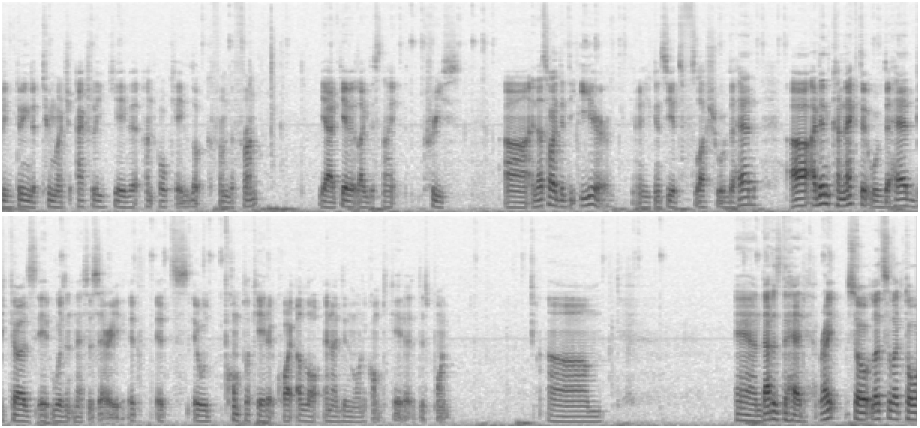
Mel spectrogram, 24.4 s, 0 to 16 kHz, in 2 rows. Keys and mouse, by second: 0.0 ctrl+z, 0.7 click, 3.1 alt+right click, 3.4 q, 3.7 alt+d, 3.9 alt+click, 5.0 alt+click, 5.5 alt+right click, 5.8 alt+click, 6.3 alt+right click, 6.6 alt+click, 7.8 alt+right click, 8.3 click, 9.3 alt+click, 9.7 alt+d, 10.1 click, 11.7 click, 12.1 alt+click, 12.7 alt+d, 13.0 alt+right click, 13.7 alt+click, 14.3 alt+right click, 14.8 alt+middle click, 15.1 alt+right click, 15.8 alt+click, 18.6 click, 19.2 alt+click, 20.7 click, 21.0 right click, 22.4 alt+right click, 22.6 alt+click, 23.2 alt+right click, 23.6 q, 24.0 click.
